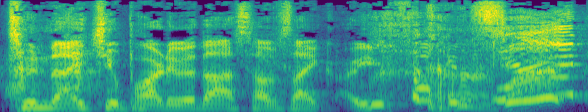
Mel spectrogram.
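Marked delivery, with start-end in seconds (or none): 0.0-1.3 laughing mock Russian accent; a sly Russian cop, half laughing. Cop inviting the student to party, light Russian accent. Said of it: "and he goes". 1.7-2.9 high, laughing disbelief. Retold or imitated. Student hearing the cop's invitation, high laughing disbelief. Speaker's astonished retold reply.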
